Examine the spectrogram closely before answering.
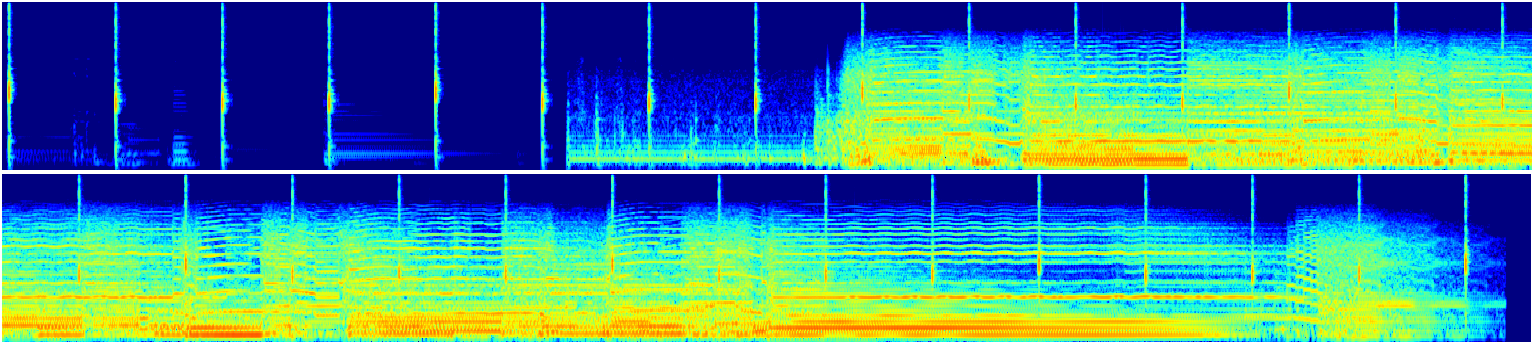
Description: bending lenti, guitar

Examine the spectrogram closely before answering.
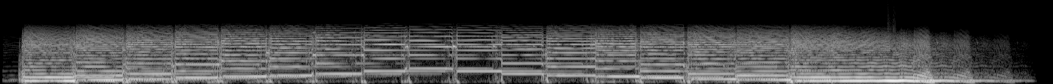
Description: Mi maj9, guitar

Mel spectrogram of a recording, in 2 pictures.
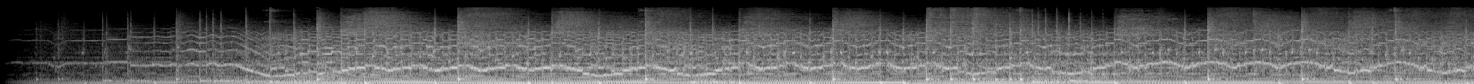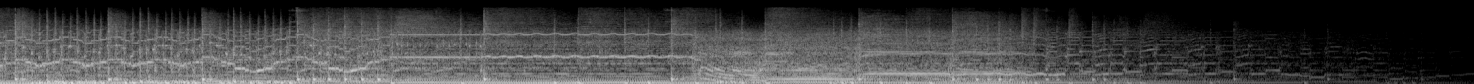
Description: assolo, guitar

